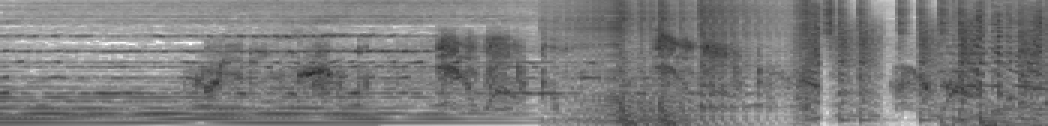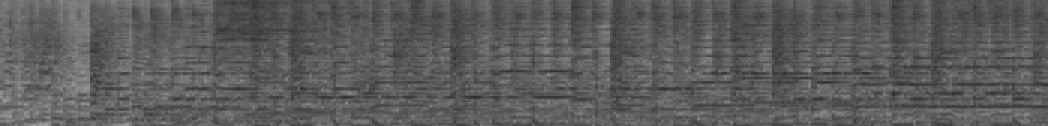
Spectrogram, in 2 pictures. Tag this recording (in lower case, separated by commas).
music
